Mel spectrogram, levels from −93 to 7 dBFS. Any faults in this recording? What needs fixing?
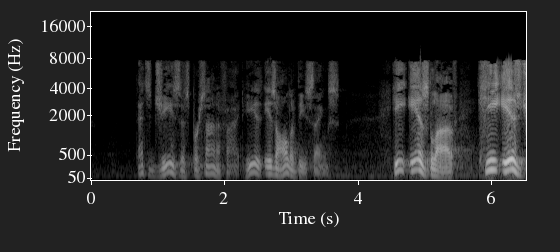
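The speech has a rough, grainy texture throughout, with noise filling the gaps between pitch harmonics, which likely comes from low-delay AAC compression, AAC-ELD at around 32 kbps. Its short frames resolve harmonics poorly. Unlike band-limiting, which only dulls the sound, this adds grit. Raising the bitrate would prevent it.

Automatic gain rising lifts the voice and background together by about 8 dB from 0.53 to 3.45 s, and by about 4 dB from 4.53 to 5.53 s. The gain control judged the input too quiet and ramped up slowly. Unlike a speaker moving closer, the background swells along with the voice. Setting a proper input level, so the control has less to correct, would prevent it.

AAC frame loss with concealment leaves a brief smeared, noisy patch from 5.39 to 5.43 s, where about 20 ms of audio was lost. The decoder rebuilt it from the previous spectrum. 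A dropout would instead leave silence or a click. Forward error correction or a larger jitter buffer would prevent it.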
